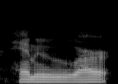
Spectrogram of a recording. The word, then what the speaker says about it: Hammurabi: Epic of Gilgamesh, Code of Hammurabi.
